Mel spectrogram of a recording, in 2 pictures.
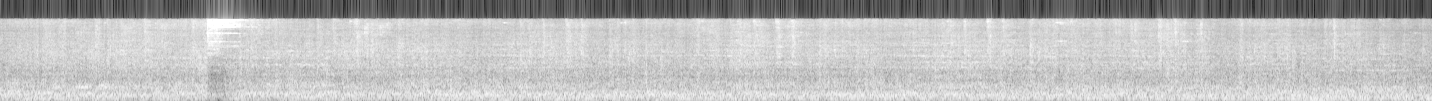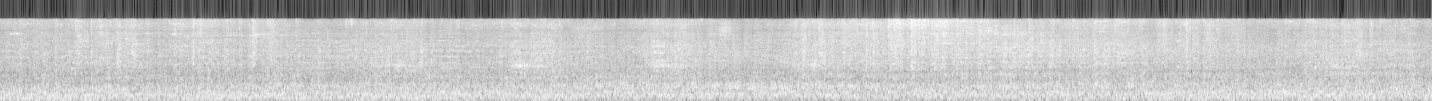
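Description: Double-stack intermodal freight cars of a CSX train rolling past steadily, their wheels running over the rails, with one sharp click about two seconds in.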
